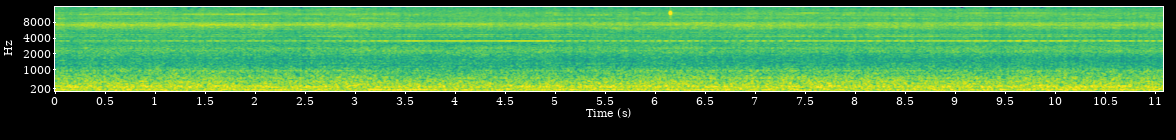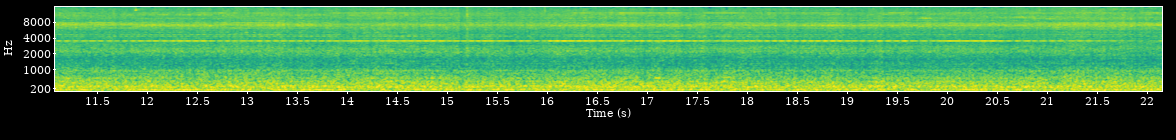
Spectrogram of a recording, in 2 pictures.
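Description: Wind rushes past the aircraft.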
